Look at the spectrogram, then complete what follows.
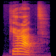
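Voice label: "pirat", Azerbaijani; Orfoqrafiya Lüğəti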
